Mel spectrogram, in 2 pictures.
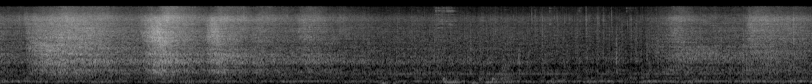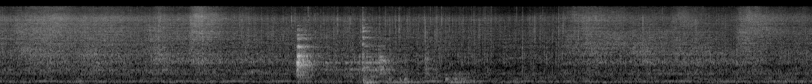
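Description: Thin rice-and-Cassia-tora-leaf neer dosa batter sizzling as it is ladled onto a hot oiled nonstick pan. The hiss swells with each pour, loudest in the first couple of seconds, then settles to a steadier sizzle. A few light clicks come about two-thirds of the way through.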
